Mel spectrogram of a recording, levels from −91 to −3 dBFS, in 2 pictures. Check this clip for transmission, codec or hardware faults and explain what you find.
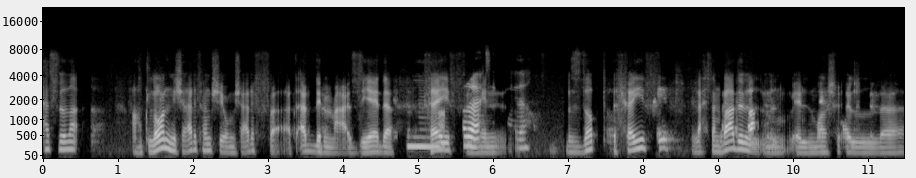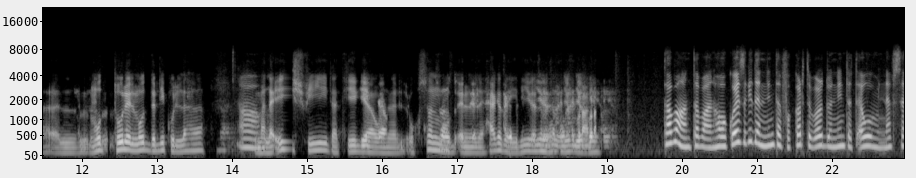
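Several call-path faults are audible in this speech clip, layered over the band limit at 8 kHz that the call's codec and microphone processing impose normally.

Echo leak, 0.00 to 19.34 s: a second copy of the voice trails the original by 177 ms and sits only about 5 dB below it. The likely cause is a far-end echo canceller letting loudspeaker pickup through and sending it back. Unlike room reverberation, which smears into a decaying tail, this is a distinct, delayed repeat at one fixed lag, so the speech sounds doubled rather than roomy.

Background gated by the echo canceller, 0.46 to 3.32 s and 7.34 to 16.51 s: the room tone ducks by up to about 40 dB in short bursts, roughly half a second in total in the first span and about two seconds in the second. The canceller clamps the microphone while the loudspeaker plays and releases it afterwards. What sets this apart from double-talk suppression is that the voice stays intact and only the ambient floor pumps in and out.

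Speech suppressed in double talk, 4.83 to 6.35 s: here the talker's own voice is pushed down very deeply, for around a second in total. With both sides talking, the canceller likely could not separate local speech from echo and attenuated everything. The difference from gating is that the speech itself drops out, not just the background between phrases.

Call audio freeze, 14.69 to 14.82 s: for about 110 ms the last sound is stretched into a brief continuation instead of cutting to silence, then the speech resumes exactly where it stopped. This fits a jitter buffer that ran empty while packets were likely held up in transit. Unlike packet loss, nothing is skipped. A gap is inserted and the delay grows by 110 ms.

Jitter buffer speed-up, 16.72 to 18.41 s: the speech runs at 105% of normal rate with unchanged pitch, and around a tenth of a second is trimmed out across the stretch. The receiver is cutting pitch-period-sized slices to shrink a backlog in its buffer. 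A resampling error would raise the pitch as well. Here only the pace tightens, giving a slightly hurried delivery.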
